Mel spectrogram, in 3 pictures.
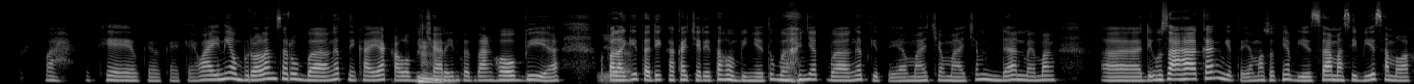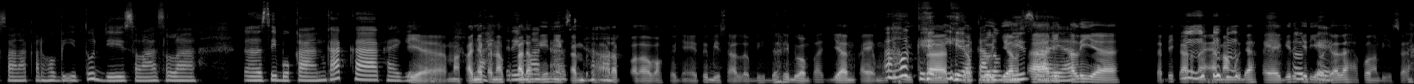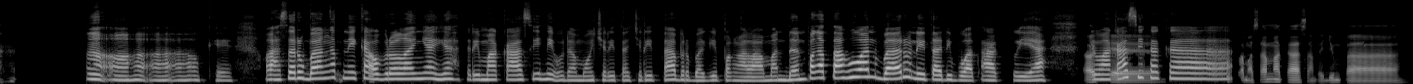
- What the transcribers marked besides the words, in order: tapping; laughing while speaking: "banyak"; laughing while speaking: "Oke, iya"; chuckle
- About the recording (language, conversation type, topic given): Indonesian, podcast, Bagaimana pengalaman kamu saat tenggelam dalam aktivitas hobi hingga lupa waktu?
